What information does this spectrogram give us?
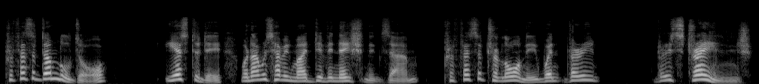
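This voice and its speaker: A man voicing an earnest, high-pitched troubled schoolboy. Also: huge pitch swings, moderate pace, fairly bright tone, no room sound, full character voice. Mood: anxious, urgent. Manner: agitated, insistent, hesitant in places. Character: earnest, troubled teenage schoolboy wizard, male. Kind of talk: audiobook character voice.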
